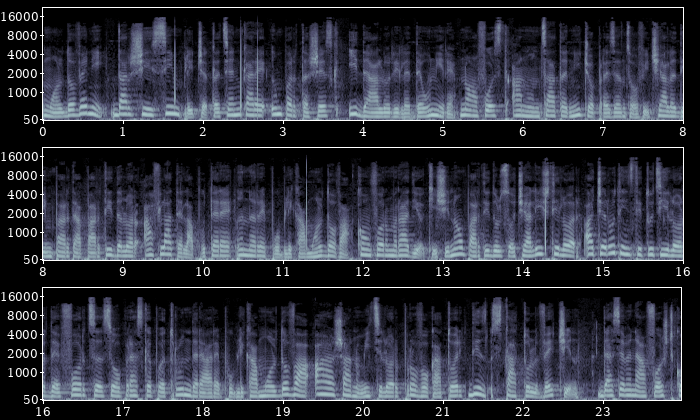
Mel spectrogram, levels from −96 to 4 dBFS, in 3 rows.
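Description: Loud pops at 1.64–1.66 s, a double pop from 2.47 to 2.69 s, then 11.29–11.31 s and 14.27–14.29 s, each about 20 to 25 dB above the sound, sharp thumps riding over it, likely from brief electrical voltage spikes.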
